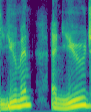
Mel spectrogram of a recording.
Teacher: Like you don't say the H at all.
